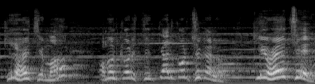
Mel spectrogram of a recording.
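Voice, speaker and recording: A man's voice: very high-pitched, quick pace. An actor playing an honest, devout older official in a folk stage play, speaking in a declamatory, fatherly way. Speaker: government inspector. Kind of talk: jatra stage acting. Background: stage music.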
